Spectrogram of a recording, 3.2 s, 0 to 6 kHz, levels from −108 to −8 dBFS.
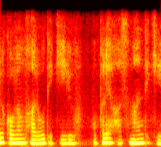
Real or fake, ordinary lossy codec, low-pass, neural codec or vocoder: fake; none; 5.4 kHz; codec, 24 kHz, 0.5 kbps, DualCodec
